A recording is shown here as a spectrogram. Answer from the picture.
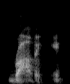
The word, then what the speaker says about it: Robbie: I always want to say Margot Robbie because her name is Margot, and then I want to pronounce her last name French, but she's Australian as fuck, and it's Robbie.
